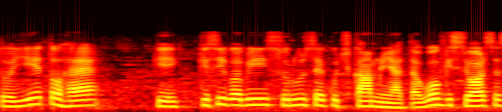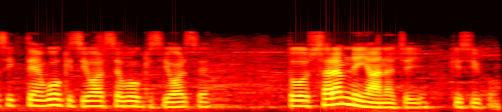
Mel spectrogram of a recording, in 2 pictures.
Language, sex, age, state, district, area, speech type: Urdu, male, 18-30, Uttar Pradesh, Ghaziabad, urban, spontaneous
